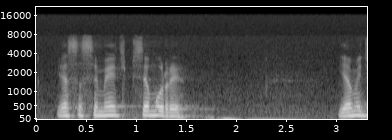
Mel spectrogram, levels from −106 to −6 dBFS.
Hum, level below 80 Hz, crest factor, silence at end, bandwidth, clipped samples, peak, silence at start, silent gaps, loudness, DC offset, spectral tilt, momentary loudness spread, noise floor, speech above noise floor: none; -56 dBFS; 16 dB; 0 s; 15 kHz; under 0.1%; -16 dBFS; 0.2 s; none; -31 LUFS; under 0.1%; -7.5 dB/octave; 9 LU; -59 dBFS; 30 dB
